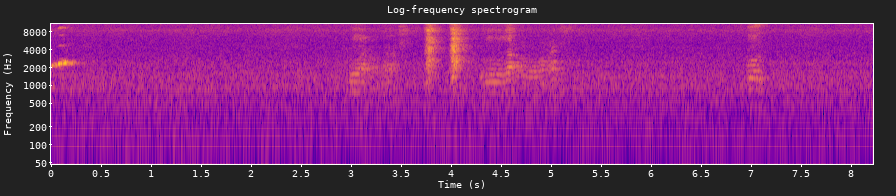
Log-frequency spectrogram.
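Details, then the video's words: Talking parrot calling out a person's name: a few short, harsh, squawky voiced syllables between three and five seconds, then a brief call near seven seconds, over a steady low background hum. "Talking Parrot calling Name Amara"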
